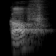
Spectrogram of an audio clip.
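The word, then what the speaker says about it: calf: silent है then next कफ कफ इसमें क्या है एफ लास्ट में है और उसके पहले क्या है एल तो एल जो होगा वो साइलेंट हो जाएगा ठीक है इसमें भी एफ का साउंड आएगा एल का साउंड नहीं आएगा यहां पर भी देख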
